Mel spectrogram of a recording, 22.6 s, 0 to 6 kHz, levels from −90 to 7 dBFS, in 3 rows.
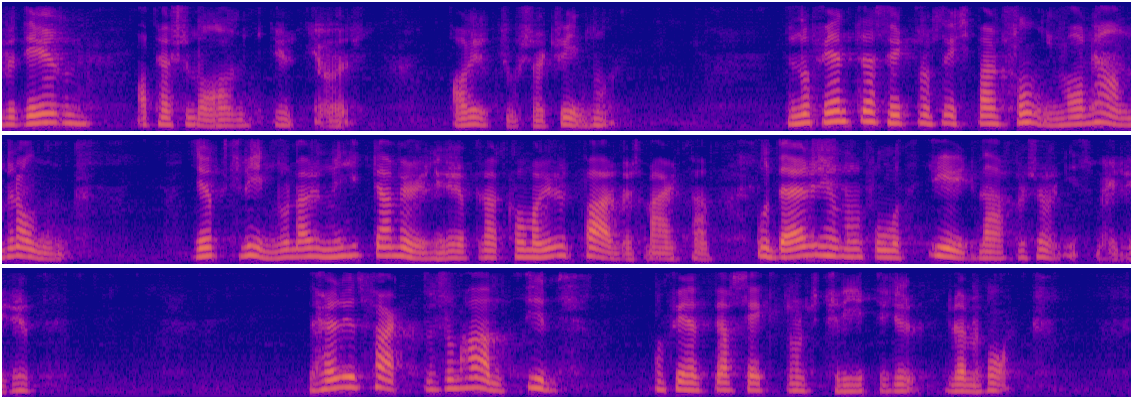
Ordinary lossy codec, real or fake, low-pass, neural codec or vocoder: none; fake; 5.4 kHz; autoencoder, 22.05 kHz, a latent of 192 numbers a frame, VITS, trained on one speaker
